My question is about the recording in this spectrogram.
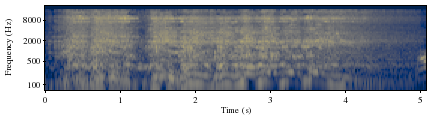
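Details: Barako motorcycle engine, previously firing but not starting, runs steadily and picks up cleanly on throttle blips after replacing a blown gasket.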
